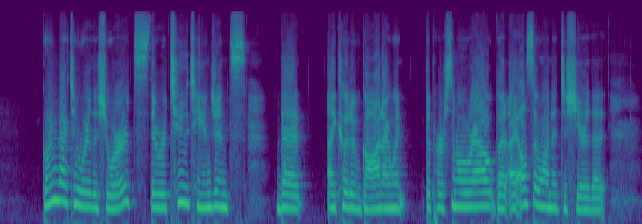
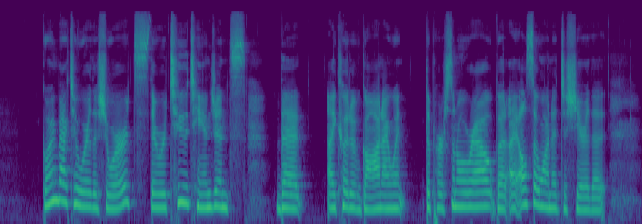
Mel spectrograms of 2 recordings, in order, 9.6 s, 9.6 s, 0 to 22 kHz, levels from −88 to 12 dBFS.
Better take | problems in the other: second | distortion; slight; 13% of the sound clipped

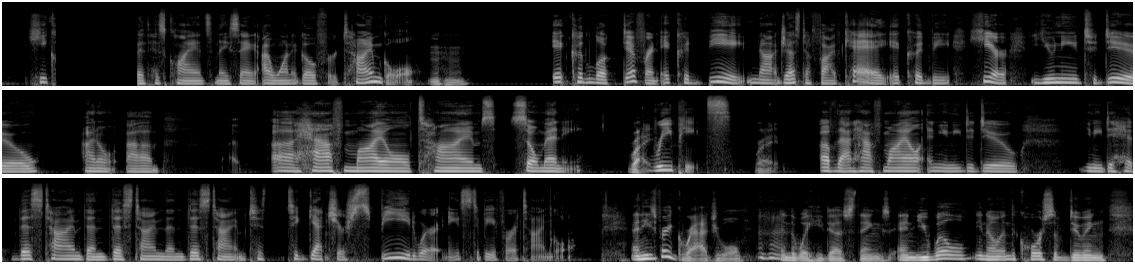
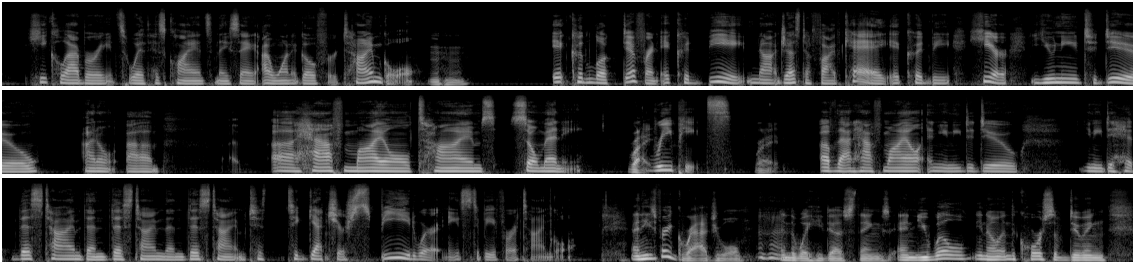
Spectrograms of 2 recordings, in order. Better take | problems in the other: second | audio cutting out; at 0.5 s for 1 s

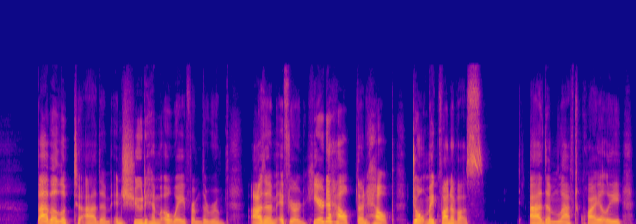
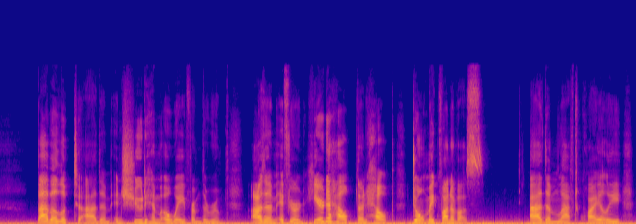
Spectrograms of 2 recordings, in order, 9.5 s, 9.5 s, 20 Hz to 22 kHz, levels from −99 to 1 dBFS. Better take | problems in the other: first | wind noise on the microphone; occasional gusts; 20 dB below the speech

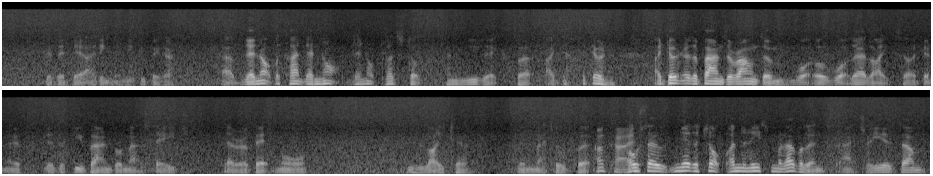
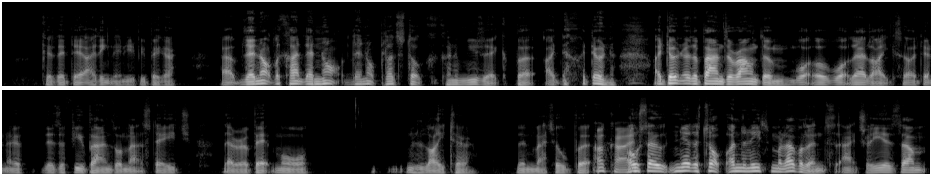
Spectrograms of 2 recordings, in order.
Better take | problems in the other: second | hiss; loud; throughout; 8 dB below the speech

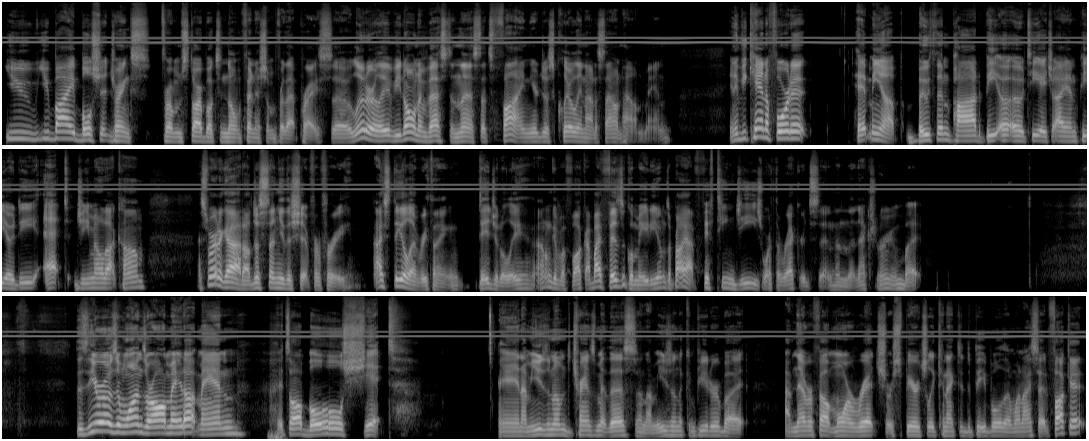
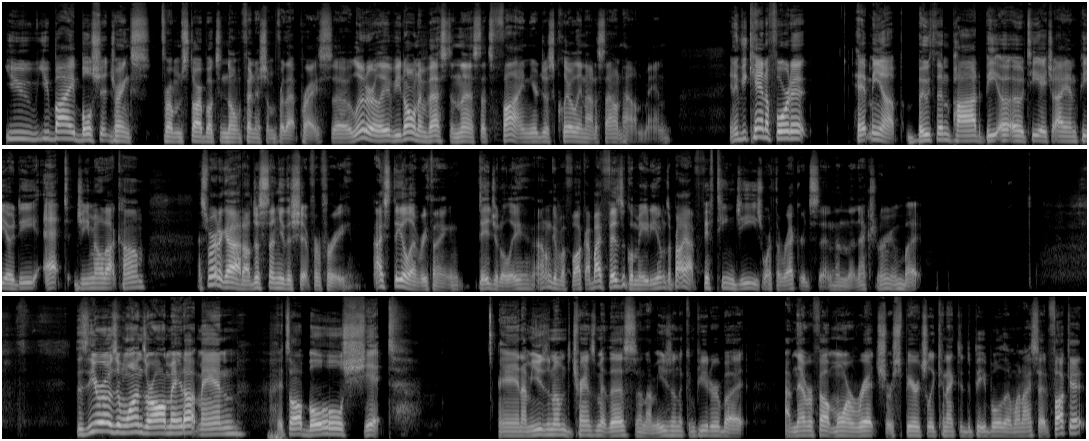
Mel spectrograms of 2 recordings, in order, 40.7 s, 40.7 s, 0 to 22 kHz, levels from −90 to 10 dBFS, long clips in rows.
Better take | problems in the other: second | high-pitched whine; noticeable; throughout; 7 kHz, 15 dB below the speech

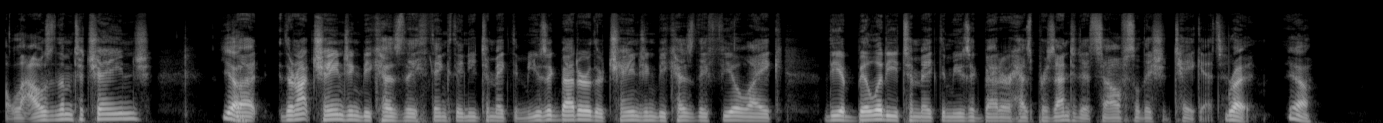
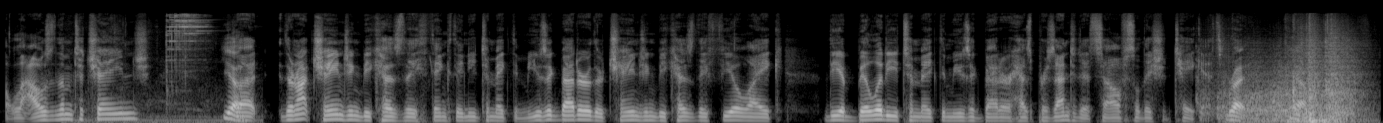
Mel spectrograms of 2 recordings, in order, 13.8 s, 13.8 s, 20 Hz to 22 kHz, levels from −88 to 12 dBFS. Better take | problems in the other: first | clattering dishes; noticeable; from 0.5 to 2.5 s; peak 3 dB below the speech // door banging; loud; from 12 s on; peak 4 dB above the speech

